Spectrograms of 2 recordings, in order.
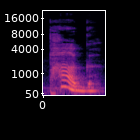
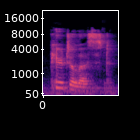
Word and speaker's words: pugilist: how to pronounce that because I said pug but it's really not pug it is pugilist huge so see I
